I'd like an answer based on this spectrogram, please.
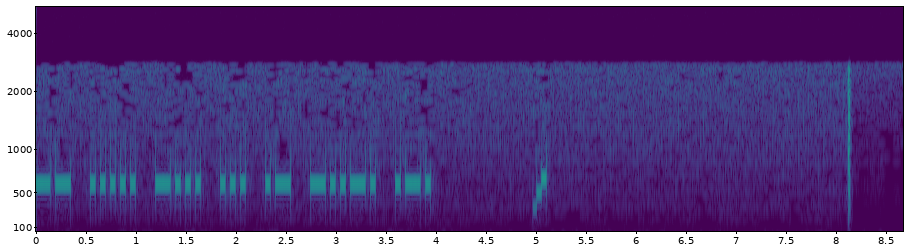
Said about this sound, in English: If you listen to this mode, it sounds similar to BPSK, except every 4 seconds, it sounds like there is a beep or a tone.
